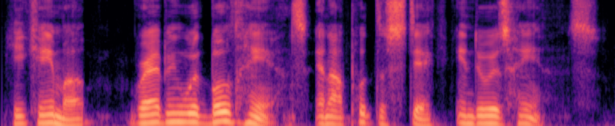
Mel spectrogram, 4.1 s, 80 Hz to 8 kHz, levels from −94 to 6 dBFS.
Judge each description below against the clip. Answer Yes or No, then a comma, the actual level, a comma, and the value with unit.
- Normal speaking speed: No, fast, 220 wpm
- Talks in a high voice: No, low, 120 Hz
